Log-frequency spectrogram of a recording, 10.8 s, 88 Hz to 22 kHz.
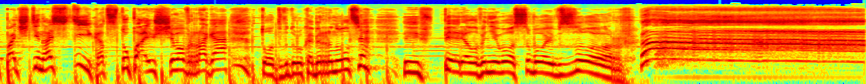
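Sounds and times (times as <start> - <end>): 
speech: 0.2 - 8.9
piercing high-pitched scream: 7.8 - 10.8.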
